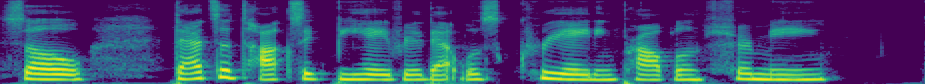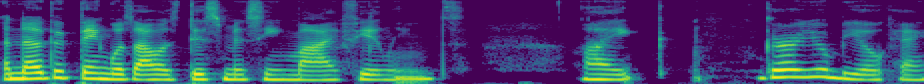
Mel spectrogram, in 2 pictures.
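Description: A woman's normal speaking voice at medium pitch, with a moderate pace and fairly even intonation. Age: 20s. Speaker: podcast host. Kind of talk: personal monologue. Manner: casual.

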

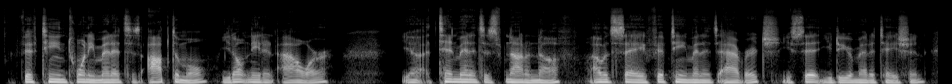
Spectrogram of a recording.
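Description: A man speaks in a normal speaking voice at a fairly low pitch and a fairly quick pace. His intonation is fairly even, and the recording is very clean with a silent background. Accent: American. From US South, Montgomery, Alabama. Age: 40s. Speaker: meditation teacher. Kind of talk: interview conversation.

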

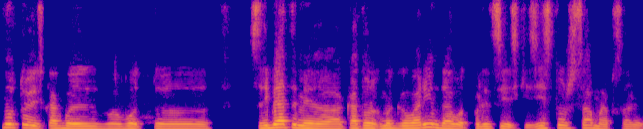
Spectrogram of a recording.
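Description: Fairly high male voice, dark and mellow in tone, with ordinary pitch variation at a moderate pace, and a dry, close sound with no echo. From Moscow region, Russia. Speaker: radio host and editor. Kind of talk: casual interview chat.

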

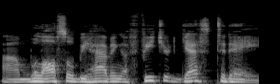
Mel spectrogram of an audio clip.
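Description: With a warm tone and a medium pitch, a man speaks at a moderate pace using ordinary pitch variation. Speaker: podcast host and sports coach. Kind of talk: pep talk, motivational coaching speech on discipline and preparing to compete. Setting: studio podcast. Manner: earnest, driving, emphatic, rhythmic repetition in building phrases; warm, conversational, with filler words.

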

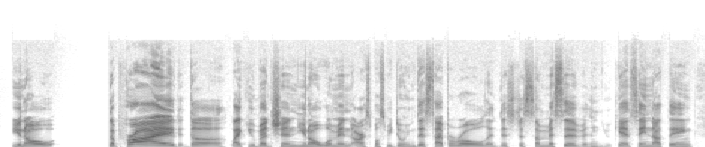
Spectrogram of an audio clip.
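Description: A woman with a fairly low pitch speaks in a normal speaking voice with an American accent, at a moderate pace. Her intonation is fairly even, her loudness swings widely, and the recording is very clean with a silent background. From United States. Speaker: podcast co-host. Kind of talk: casual chat.

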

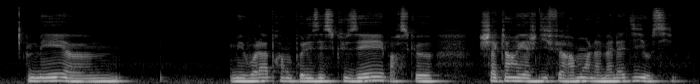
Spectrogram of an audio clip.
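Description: In a room with audible echo, a woman speaks in a very deep, low pitch with a dark, mellow tone, flat monotone intonation and long, frequent pauses. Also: moderate pace. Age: 20s. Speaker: parenting podcast co-host, young mother. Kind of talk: casual chat.

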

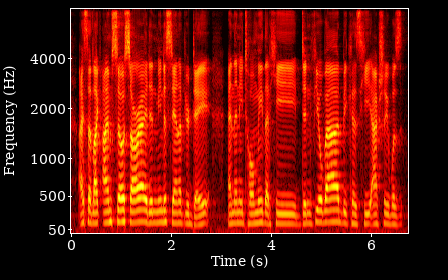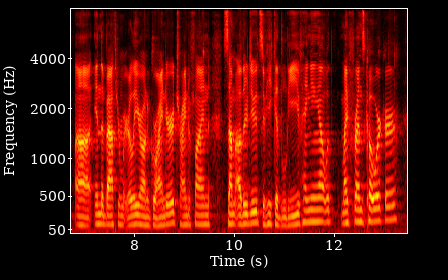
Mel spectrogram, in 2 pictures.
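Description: His intonation fairly even, a man uses a normal speaking voice with medium pitch, keeping to a moderate pace. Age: 20s. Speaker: podcast co-host. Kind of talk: casual chat. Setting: apartment.

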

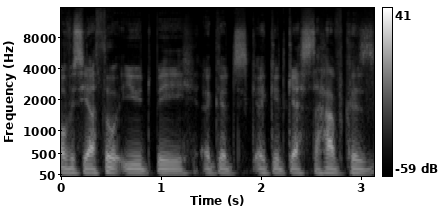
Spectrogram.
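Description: A man with a southern English accent, fairly even intonation, and a moderate pace, in a very clean recording with a silent background. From southern England. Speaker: music producer and podcast host. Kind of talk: casual chat. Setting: home studio.

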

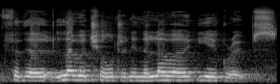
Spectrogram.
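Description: With a Yorkshire accent, a woman at a medium pitch talks at a moderate pace over noticeable background noise. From Yorkshire, northern England. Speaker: maths teacher and education consultant. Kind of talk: interview.

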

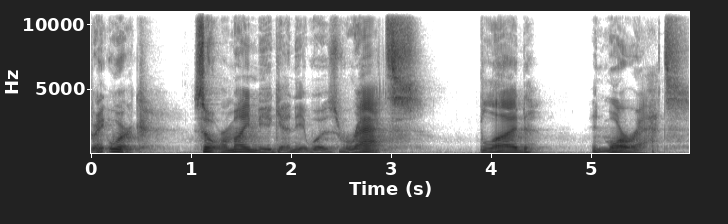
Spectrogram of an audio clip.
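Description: A put-on character voice from a man, raspy and medium in pitch, with lively intonation, a very slow pace and long, frequent pauses. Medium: actual play. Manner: casual, slangy.

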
